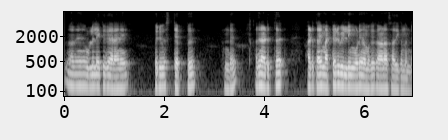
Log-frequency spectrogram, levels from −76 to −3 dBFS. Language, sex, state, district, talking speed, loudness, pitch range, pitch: Malayalam, male, Kerala, Kasaragod, 120 wpm, -17 LUFS, 115-130 Hz, 120 Hz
